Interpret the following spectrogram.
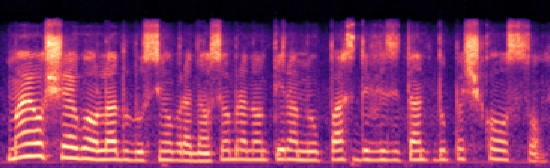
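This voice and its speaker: A woman recounts events in a steady, detailed voice message. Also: medium pitch, fast talker. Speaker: prisoner's wife giving testimony. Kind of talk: recorded voice-message account. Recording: dull lo-fi voice note, faint noise.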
